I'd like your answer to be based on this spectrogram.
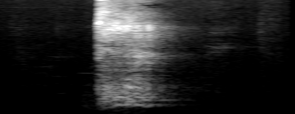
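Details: Cough from a person in a home recording, described as between a sneeze and a cough; a doctor visit is planned.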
